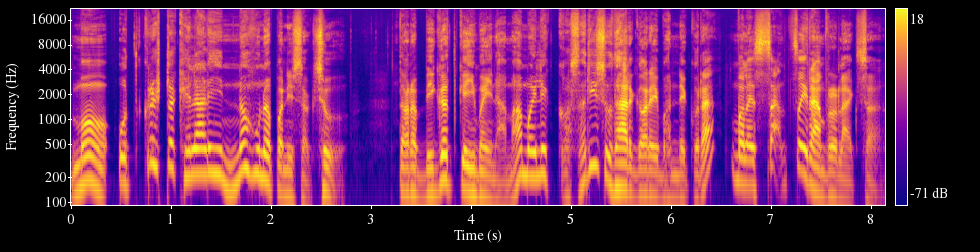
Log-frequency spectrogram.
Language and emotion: Nepali, happy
